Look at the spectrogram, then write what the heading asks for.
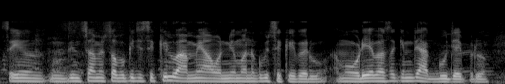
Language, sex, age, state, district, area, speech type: Odia, male, 18-30, Odisha, Cuttack, urban, spontaneous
